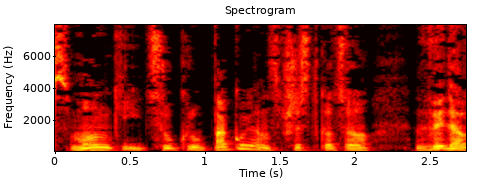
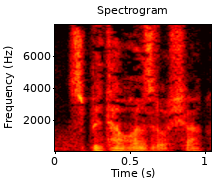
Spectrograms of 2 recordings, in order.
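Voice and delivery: ordinary delivery

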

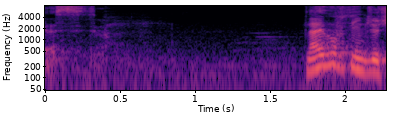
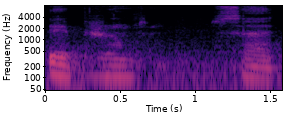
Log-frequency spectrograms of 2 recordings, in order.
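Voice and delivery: whispered name, much softer; wary whisper; 2 semitones lower, 17 dB quieter than usual. Acted. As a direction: hush it as if it is dangerous. (نجوای محتاطانه)

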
